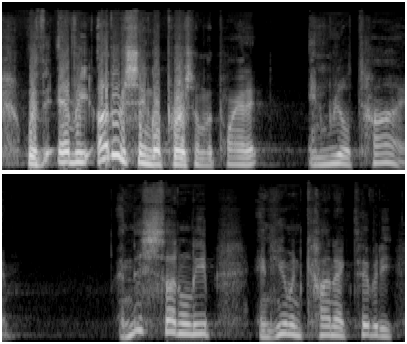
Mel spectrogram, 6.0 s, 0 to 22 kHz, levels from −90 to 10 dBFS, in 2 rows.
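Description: From 0.21 to 1.38 s the speech has a harsh, crackling edge on its loudest syllables. This is microphone overload: the peaks push about 8 dB past the converter's ceiling and have their tops sliced flat, with roughly a tenth of the samples clipped. The likely cause is an input volume set too high. Unlike codec distortion, the roughness tracks loudness, appearing only on peaks and vanishing in quieter stretches.

At 0.23 s, during that overload, the microphone volume is stepped down by about 2 dB, likely the call software reacting to the clipping. At 1.41 s, just after the distorted stretch ends, comes a much larger step of about 9 dB, and at 5.58 s another of about 2 dB. In each case voice and background fall together, instantly, and stay down. That sets these apart from a talker moving away or a gradual gain ride, which would change more smoothly.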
